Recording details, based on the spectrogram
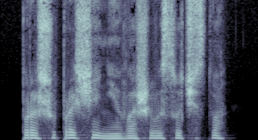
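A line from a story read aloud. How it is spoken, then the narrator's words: Quiet, subdued. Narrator (Russian): тихо проговорила девушка, которой мгновенно расхотелось улыбаться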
